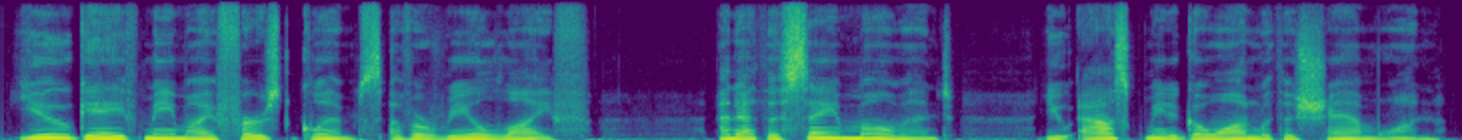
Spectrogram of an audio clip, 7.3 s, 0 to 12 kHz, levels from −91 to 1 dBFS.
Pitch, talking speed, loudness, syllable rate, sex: 170 Hz, 205 wpm, -14 LUFS, 4.8 syllables/s, female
